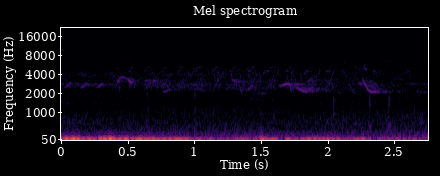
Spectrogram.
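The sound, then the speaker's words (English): Faint birdsong chirps and warbles high above a steady low outdoor rumble beside a still lake at dawn as the sun rises, the calls drifting in and out with no voices present. “The birds are singing.”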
